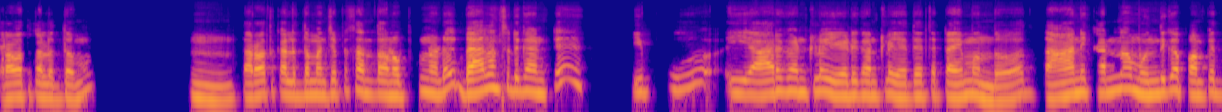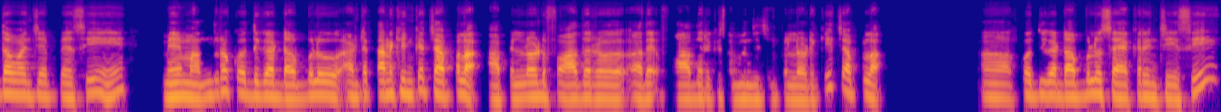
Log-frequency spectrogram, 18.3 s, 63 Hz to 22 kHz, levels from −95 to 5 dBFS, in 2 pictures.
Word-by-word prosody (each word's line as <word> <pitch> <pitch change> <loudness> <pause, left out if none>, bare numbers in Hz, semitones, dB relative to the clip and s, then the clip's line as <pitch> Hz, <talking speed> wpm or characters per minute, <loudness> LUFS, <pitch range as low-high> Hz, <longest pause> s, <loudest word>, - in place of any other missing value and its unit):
తర్వాత 140 +2 +3
కలుద్దాము. 135 +3 -2 0.8
హ్మ్. 130 -3 -3 0.2
తర్వాత 155 +3 +4
కలుద్దామని 160 0 0
చెప్పేసని 185 0 -2
తను 155 -1 +4
ఒప్పుకున్నాడు. 175 +5 -2
బ్యాలెన్స్‌డ్‌గ 195 +2 +4
అంటే 175 - -4 0.6
ఇప్పు, 185 +3 -13 0.5
ఈ - - -2 0.2
ఆరు 170 +3 +3
గంటలో, 185 0 -1
ఏడు 155 +1 +1
గంటలో 155 +2 -1
ఏదైతే 155 +3 -4
టైముందో, 140 -4 +1 0.3
దానికన్నా 175 +7 +2
ముందుగా 180 +5 +1
పంపిద్దామని 165 -1 +1
చెప్పేసి, 150 +3 -4 0.6
మేమందరూ 150 +4 +2
కొద్దిగా 155 -2 +2
డబ్బులు 155 +4 +1 0.2
అంటే, 150 +3 -3
తనకింకా 165 +3 +3
చెప్పల. 160 +2 +7 0.2
ఆ - - +3
పిల్లోడు 145 +1 +1
ఫాదరు 135 0 +2 0.2
అదే 140 +1 +1 0.2
ఫాదర్‌కి 135 0 -2
సంబంధించిన 130 0 -7
పిల్లోడికి 125 - -3
చెప్పల. 175 -4 +1 0.9
ఆహ్, 140 -1 -2
కొద్దిగా 155 -1 -1
డబ్బులు 160 +4 +2
సేకరించేసి, 140 - 0
155 Hz, 130 wpm, -24 LUFS, 140-170 Hz, 0.9 s, చెప్పల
